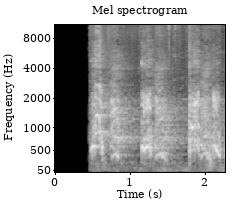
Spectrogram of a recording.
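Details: Giant Schnauzer named Bayuma, from Blackmoore, giving three loud, broad barks spaced about two-thirds of a second apart after a moment of silence.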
